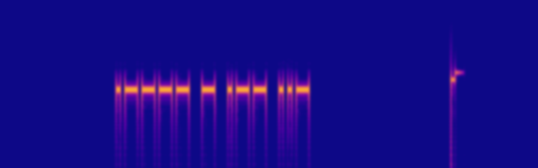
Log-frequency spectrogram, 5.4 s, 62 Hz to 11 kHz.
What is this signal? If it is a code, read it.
Morse code, heard as a keyed tone, about 27 wpm, 700 Hz. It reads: 1TWU
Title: Four Challenging Letter-Number Combinations 28wpm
